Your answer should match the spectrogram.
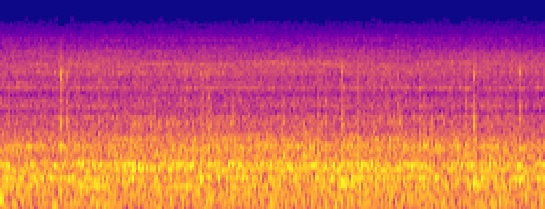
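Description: Drill press running with no load, a steady motor and spindle hum, while the center drill turns above the workpiece.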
